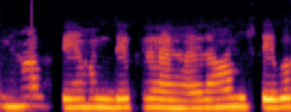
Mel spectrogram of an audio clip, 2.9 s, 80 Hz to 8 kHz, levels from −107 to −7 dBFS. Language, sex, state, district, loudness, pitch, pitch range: Hindi, female, Bihar, Sitamarhi, -24 LUFS, 220 Hz, 215-230 Hz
